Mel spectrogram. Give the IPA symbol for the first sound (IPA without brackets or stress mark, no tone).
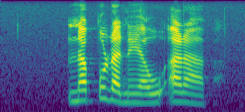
n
